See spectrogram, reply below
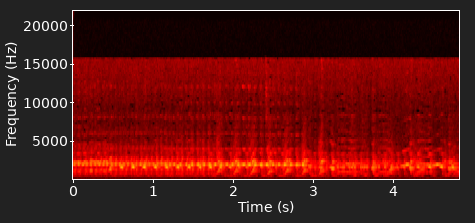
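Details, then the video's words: Malinois-type Waterslager canary recorded in 2016, delivering a fast, evenly pulsing roll of low bubbling notes over a whistled line, continuous throughout. "Malinois Waterslager 2016"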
